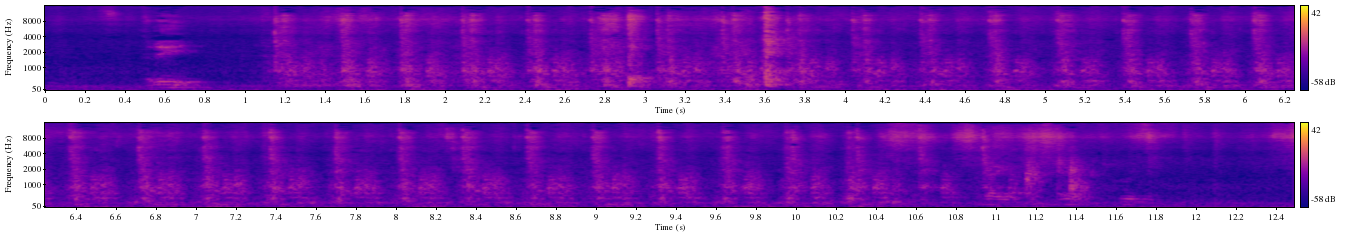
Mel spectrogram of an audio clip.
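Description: A training dummy clicks rapidly and steadily under chest compressions.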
